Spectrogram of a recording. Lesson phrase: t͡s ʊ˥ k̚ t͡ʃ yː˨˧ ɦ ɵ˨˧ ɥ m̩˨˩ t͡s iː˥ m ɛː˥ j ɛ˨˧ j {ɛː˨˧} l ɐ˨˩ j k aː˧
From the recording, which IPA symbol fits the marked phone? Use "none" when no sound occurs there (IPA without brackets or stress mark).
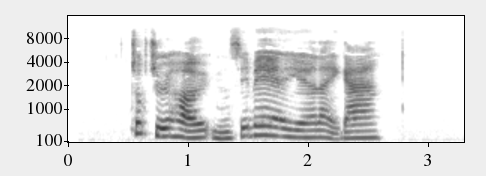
ɛː˨˧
